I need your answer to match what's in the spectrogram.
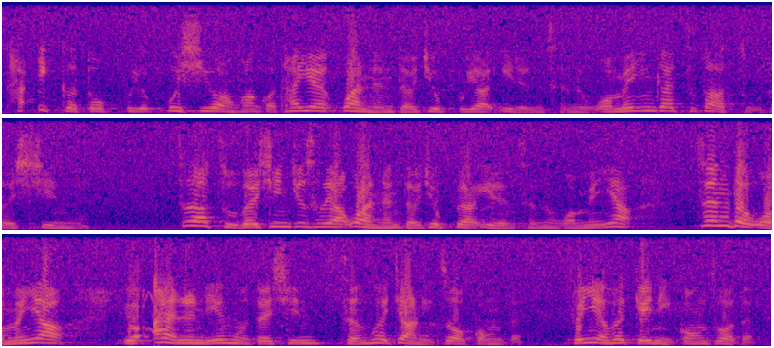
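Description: A woman's voice: medium pitch, expressive, rapid-fire, mellow, a little hiss or hum, poor audio. A woman giving a fervent personal testimony, telling her story with frequent exclamations.

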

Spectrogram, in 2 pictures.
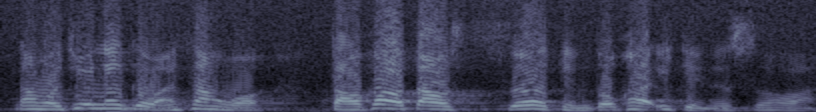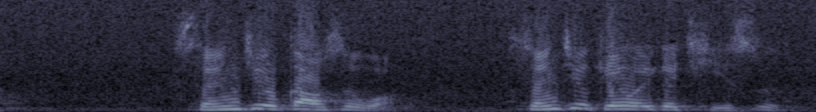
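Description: Earnest woman giving a fast testimony. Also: mid-range voice, animated, mellow, low-quality recording. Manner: earnest, emotional storytelling with many restarts. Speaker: church worker giving testimony. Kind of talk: personal testimony.

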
